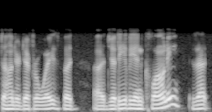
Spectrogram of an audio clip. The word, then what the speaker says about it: Jadeveon Clowney: I've heard it pronounced 100 different ways, but Jadeveon Clowney, is that right on or close? Yeah, Jadeveon Clowney, yeah.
